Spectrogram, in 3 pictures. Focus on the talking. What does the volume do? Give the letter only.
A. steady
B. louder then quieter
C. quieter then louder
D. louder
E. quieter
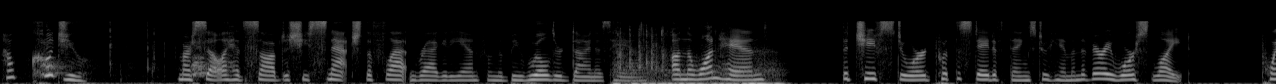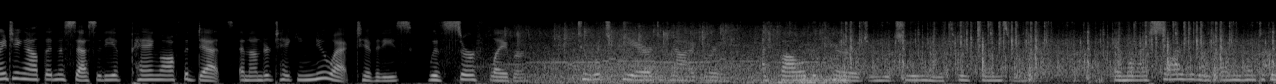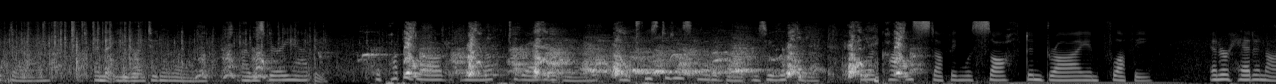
A.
